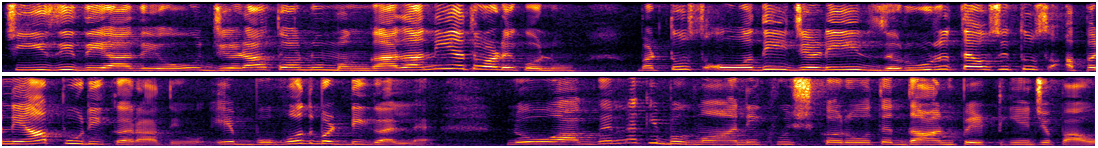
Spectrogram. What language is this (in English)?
Dogri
